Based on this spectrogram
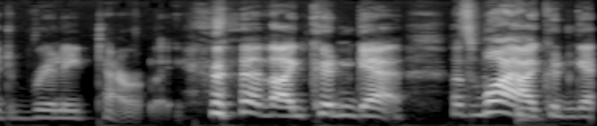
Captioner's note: chuckles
